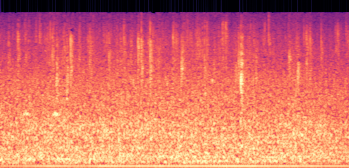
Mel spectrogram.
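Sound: rain falling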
